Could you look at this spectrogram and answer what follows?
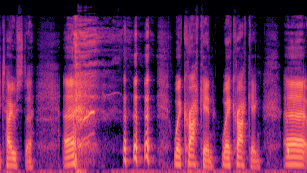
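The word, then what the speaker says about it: Towcester: it's like uh toaster it's spelled toe sister but it is actually toaster we're cracking we're cracking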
